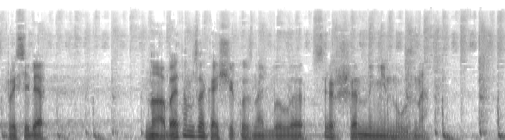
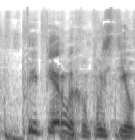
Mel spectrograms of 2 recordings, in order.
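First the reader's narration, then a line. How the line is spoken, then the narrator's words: Giggling. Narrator (Russian): хихикнула она в ответ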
